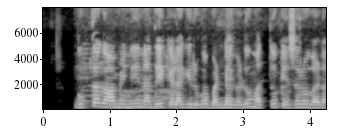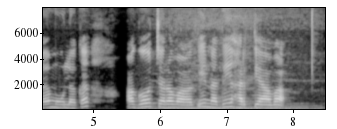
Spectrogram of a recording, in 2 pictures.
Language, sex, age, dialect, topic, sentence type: Kannada, female, 18-24, Central, agriculture, statement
